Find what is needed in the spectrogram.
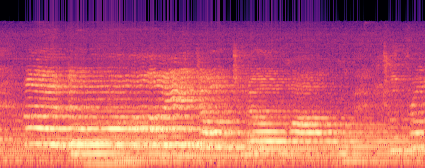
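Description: Choir singing in parts, holding chords that change every second or so, after a brief dip at the start as a new phrase begins.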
